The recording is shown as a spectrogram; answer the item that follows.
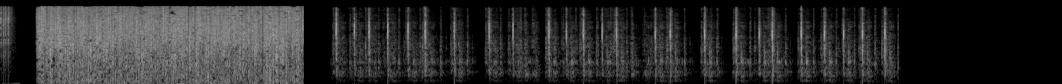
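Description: A burst of loud, even static hiss for about three seconds, then a typewriter typing sound effect: quick irregular runs of key clicks for about six seconds, stopping suddenly.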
